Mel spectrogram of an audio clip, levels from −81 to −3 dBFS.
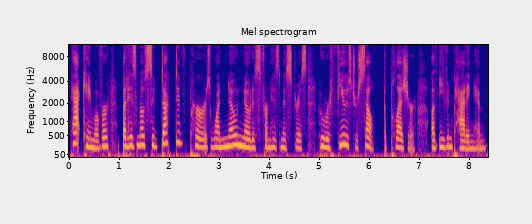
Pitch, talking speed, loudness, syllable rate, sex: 210 Hz, 165 wpm, -22 LUFS, 5.2 syllables/s, female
